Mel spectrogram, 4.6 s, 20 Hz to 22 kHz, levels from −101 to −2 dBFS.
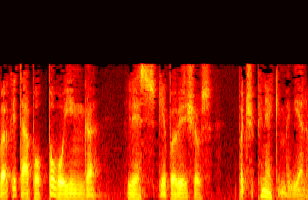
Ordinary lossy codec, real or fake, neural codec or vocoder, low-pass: MP3, 24 kbps; fake; codec, 16 kHz, 0.5 kbps, X-Codec, HuBERT features, trained on LibriSpeech; 7.2 kHz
